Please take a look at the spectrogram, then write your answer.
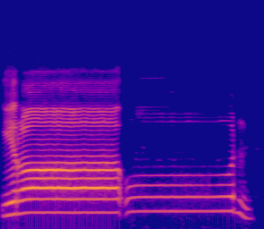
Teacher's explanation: এখানে হরফে মাদ্দার পরে হামজা প্রথম শব্দে এসছে, তাহলে মধ্যে মুত্তাসিল। মধ্যে মুত্তাসিলকে 2 থেকে 3 আলিফ পরিমাণ টানতে হবে।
